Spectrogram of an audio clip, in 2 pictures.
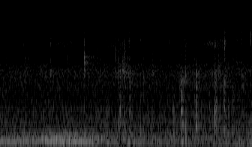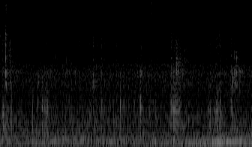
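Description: Faint, soft chewing and wet mouth clicks from eating honey cream cheesecake, scattered irregularly over a low steady hum.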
